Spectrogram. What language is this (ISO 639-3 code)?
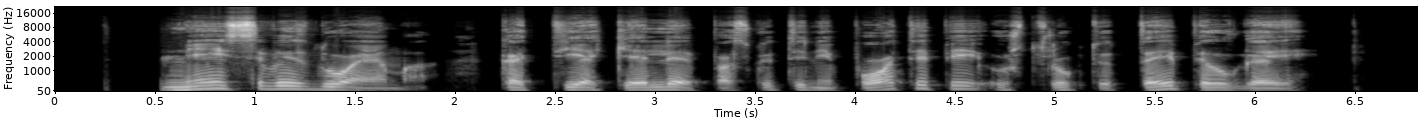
lit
